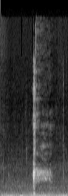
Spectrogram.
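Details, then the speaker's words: Adult with lingering cough after a flu caught on vacation, throat inflamed, cough now less wet than before: a single short, fairly dry cough over low rumbling background noise, a post-viral cough. "this cough I hate it doesn't hurt that much at least I got all the uh inflammation out so it's not as wet as it used to be"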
